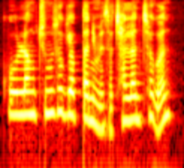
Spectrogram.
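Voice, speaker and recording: A woman voicing a domineering middle-aged mother-in-law who sneers and belittles in a sharp, high voice, as part of a told story. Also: brisk, lightly acted. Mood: scolding. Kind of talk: storytelling with acted dialogue.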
